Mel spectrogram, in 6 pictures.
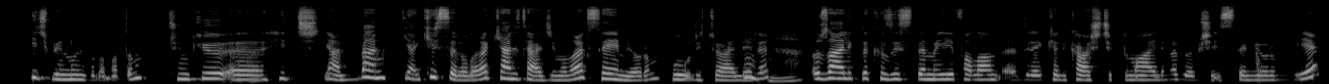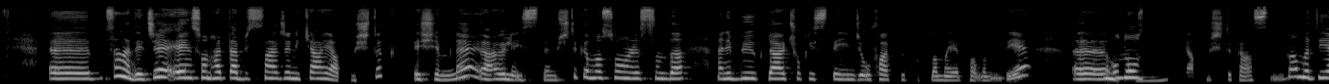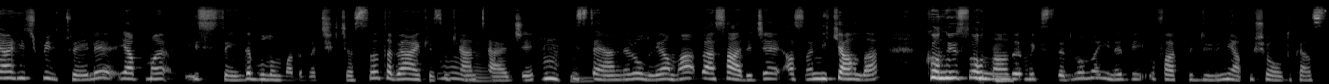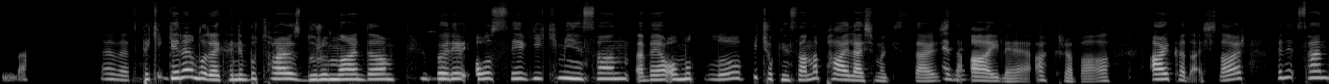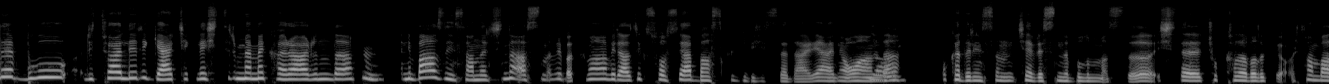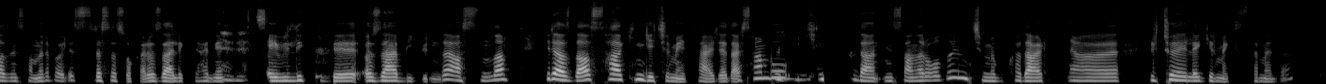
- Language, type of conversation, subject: Turkish, podcast, Bir düğün ya da kutlamada herkesin birlikteymiş gibi hissettiği o anı tarif eder misin?
- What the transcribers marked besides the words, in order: other background noise; laughing while speaking: "konuyu sonlandırmak"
